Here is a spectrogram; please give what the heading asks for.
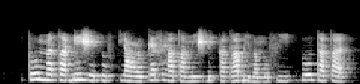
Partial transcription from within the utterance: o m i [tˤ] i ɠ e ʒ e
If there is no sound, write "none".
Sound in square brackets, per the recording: tˤ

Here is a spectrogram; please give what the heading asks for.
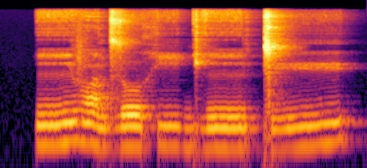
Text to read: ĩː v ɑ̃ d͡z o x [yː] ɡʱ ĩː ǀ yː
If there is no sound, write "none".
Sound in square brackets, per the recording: iː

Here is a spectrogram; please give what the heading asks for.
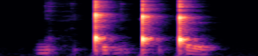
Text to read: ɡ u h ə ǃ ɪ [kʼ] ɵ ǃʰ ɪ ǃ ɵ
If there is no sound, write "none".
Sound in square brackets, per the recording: ɡ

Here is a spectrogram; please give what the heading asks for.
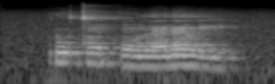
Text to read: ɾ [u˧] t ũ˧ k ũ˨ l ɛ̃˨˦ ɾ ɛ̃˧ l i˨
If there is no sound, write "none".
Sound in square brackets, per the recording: u˦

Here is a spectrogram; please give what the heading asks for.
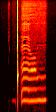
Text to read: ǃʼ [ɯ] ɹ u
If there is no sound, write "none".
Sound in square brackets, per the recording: ə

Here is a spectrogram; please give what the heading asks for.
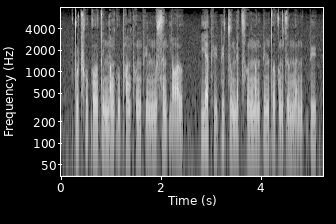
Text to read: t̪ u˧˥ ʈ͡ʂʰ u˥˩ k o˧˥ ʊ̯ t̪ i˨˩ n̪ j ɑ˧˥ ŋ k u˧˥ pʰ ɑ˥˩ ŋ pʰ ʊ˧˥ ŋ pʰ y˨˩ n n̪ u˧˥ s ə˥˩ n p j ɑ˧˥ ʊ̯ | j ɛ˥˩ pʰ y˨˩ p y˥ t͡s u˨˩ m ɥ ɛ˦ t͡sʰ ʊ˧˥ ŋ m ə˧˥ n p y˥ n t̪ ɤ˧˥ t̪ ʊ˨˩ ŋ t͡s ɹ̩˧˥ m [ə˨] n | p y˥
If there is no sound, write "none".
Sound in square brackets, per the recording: ə˨˩˦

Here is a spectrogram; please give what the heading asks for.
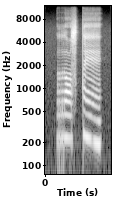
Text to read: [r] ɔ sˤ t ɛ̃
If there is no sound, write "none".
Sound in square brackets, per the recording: r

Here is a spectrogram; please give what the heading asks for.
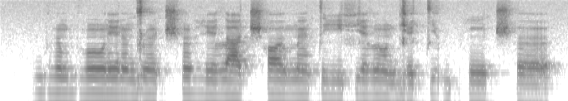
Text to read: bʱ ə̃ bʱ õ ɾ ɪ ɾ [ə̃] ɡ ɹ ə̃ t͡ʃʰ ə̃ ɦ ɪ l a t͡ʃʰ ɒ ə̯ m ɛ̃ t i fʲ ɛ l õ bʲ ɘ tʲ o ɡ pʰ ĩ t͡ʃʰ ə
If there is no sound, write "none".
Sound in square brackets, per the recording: ə̃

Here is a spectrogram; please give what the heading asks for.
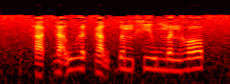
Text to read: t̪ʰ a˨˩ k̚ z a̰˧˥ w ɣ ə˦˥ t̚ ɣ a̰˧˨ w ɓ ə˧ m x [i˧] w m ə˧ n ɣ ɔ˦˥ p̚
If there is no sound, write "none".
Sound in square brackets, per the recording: i˧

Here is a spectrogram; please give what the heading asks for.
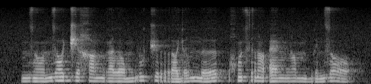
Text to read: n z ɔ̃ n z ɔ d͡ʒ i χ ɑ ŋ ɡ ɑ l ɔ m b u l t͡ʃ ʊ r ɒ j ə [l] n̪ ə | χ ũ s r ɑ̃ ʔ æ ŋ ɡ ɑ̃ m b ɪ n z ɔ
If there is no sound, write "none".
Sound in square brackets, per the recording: l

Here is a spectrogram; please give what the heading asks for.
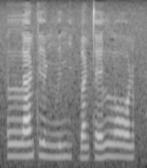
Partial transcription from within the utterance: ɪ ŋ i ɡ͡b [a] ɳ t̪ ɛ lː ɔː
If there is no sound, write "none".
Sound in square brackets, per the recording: a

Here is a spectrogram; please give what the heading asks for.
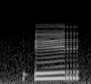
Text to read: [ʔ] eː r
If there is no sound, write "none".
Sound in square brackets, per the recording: ʔ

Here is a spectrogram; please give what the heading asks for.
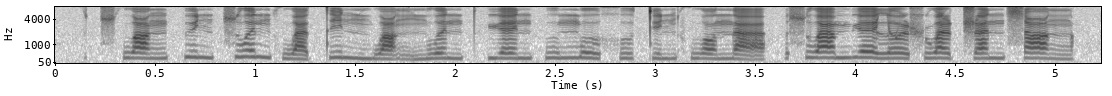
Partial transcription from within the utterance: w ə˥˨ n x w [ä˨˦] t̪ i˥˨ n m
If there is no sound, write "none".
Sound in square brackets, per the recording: ä˩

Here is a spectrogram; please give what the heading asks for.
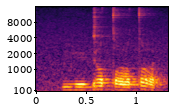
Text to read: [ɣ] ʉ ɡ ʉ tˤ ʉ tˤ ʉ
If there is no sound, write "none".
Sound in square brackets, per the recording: j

